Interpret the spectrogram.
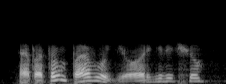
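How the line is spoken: Cheerful. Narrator (Russian): весело закончил Манберг

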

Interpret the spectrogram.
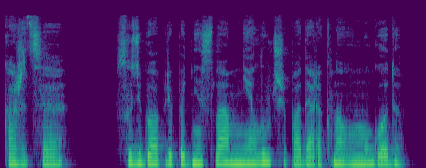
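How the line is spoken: Whisper. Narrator (Russian): прошептал он

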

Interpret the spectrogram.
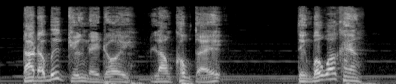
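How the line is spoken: Cold. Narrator (Vietnamese): lạnh lùng nói

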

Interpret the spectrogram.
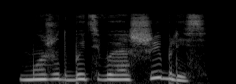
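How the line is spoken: Timid suggestion. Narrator (Russian): Робко предполагаю я

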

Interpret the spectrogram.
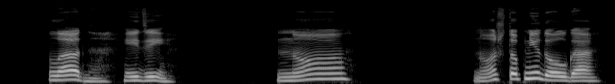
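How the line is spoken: Grumbling. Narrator (Russian): проворчал брат

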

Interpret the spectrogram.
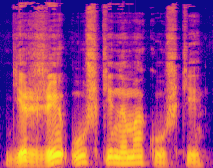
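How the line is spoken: Quiet. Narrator (Russian): тихо сказал Мазур

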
